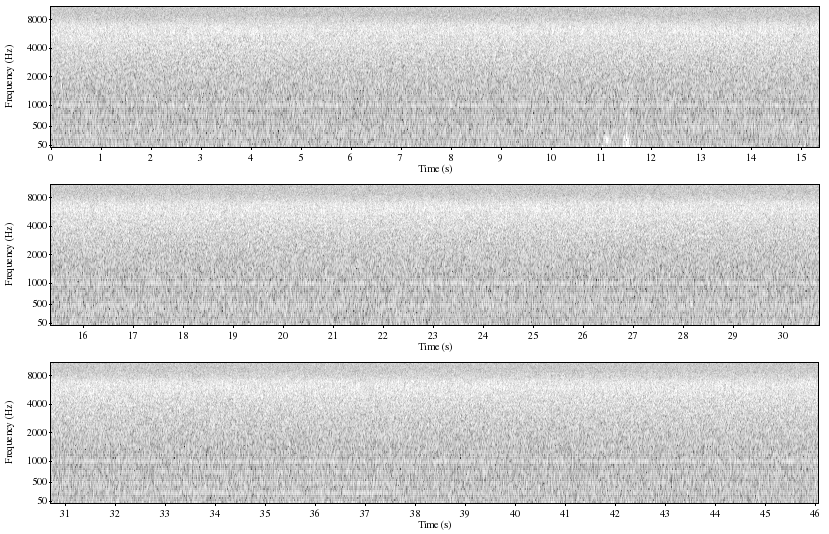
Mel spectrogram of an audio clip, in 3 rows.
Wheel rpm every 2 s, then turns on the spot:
0, 0, 0, 0, 0, 0, 0, 0, 0, 0, 0, 0, 0, 0, 0, 0, 0, 0, 0, 0, 0, 0, 0.
none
